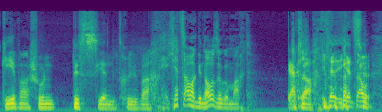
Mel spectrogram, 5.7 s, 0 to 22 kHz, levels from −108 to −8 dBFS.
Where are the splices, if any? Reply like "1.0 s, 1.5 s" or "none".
none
